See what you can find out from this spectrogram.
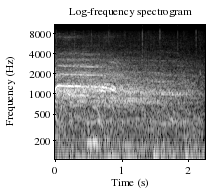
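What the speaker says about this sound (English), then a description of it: "Cheer if we should kick bacon." A crowd of convention-goers cheers and whoops at a VidCon panel for a Minecraft Lifesteal SMP group, a loud sustained roar that slowly tapers off.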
